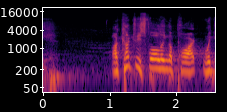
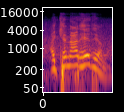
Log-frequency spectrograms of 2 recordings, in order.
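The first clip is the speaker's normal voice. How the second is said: emphatic; 3 semitones higher, 10 dB louder than usual. Real, not acted. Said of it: "It's true".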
